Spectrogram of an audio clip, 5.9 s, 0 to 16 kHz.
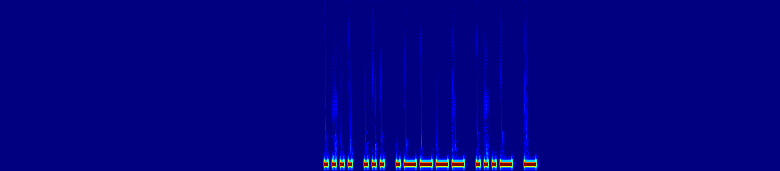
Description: Morse code, heard as a keyed tone, about 38 wpm, 700 Hz. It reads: HS1VT
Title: DXCC-100 Call Signs - 5 Characters - Repeated 3x - 40wpm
